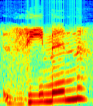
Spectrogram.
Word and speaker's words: Zeeman: We believe that that is Zeeman Crater. Zeeman. Okay, and can you say the first letter? I may be pronouncing that wrong.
